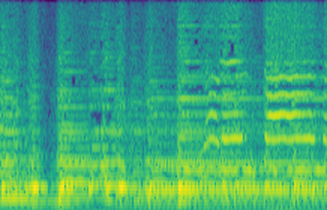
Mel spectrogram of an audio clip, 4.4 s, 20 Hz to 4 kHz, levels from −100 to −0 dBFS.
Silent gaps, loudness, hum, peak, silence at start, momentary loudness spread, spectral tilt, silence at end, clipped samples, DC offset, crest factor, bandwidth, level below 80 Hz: none; -11 LUFS; none; 0 dBFS; 0 s; 5 LU; -12 dB/octave; 0 s; 0.5%; 1%; 10 dB; 4 kHz; -34 dBFS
